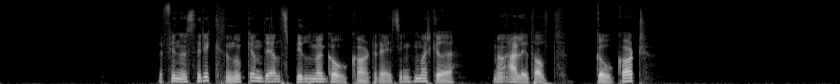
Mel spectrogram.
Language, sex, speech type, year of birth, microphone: Norwegian, male, read, 1987, Sennheiser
